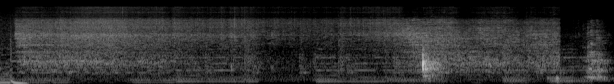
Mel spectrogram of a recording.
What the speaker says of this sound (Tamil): இப்போ இதை வந்து நான் உங்களுக்கு தோசை ஊற்றி காட்டுறேங்க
